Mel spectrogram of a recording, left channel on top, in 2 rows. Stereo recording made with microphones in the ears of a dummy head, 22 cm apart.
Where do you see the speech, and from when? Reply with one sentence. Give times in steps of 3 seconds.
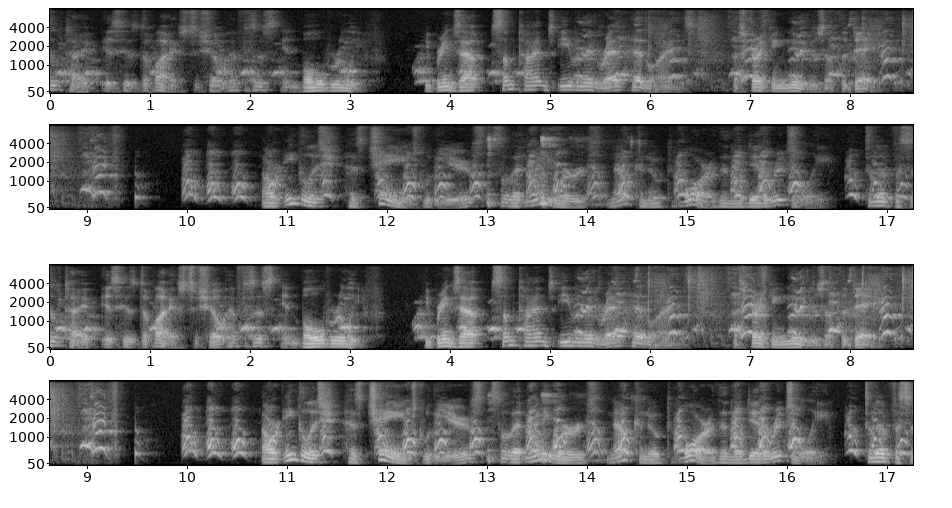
You can hear the speech on the right from 0 s, in the centre from 3 s and on the right from 9 s.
